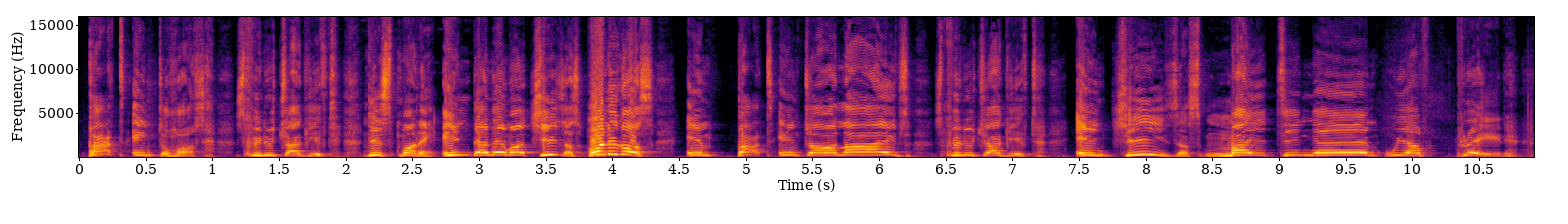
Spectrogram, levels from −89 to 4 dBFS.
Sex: male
